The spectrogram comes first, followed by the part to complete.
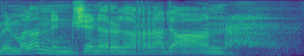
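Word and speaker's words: Radahn: Also, dann gehen wir mal an den General Radan. Mit dem rollenden R. Das ist ja nicht mein Ding. Er wird ja so ausgesprochen. Uff.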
